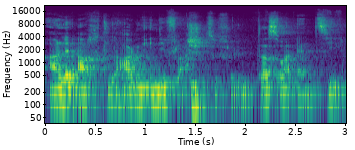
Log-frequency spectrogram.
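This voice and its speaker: A man speaks at a moderate tempo, his voice set among noticeable background noise and audible room echo. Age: young. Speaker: winemaker. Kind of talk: interview.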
